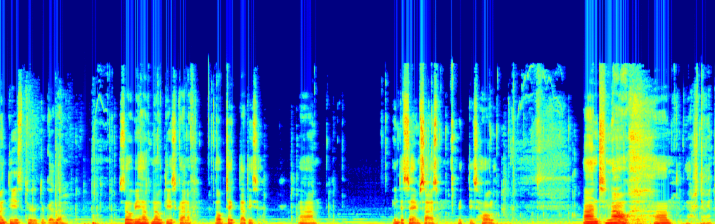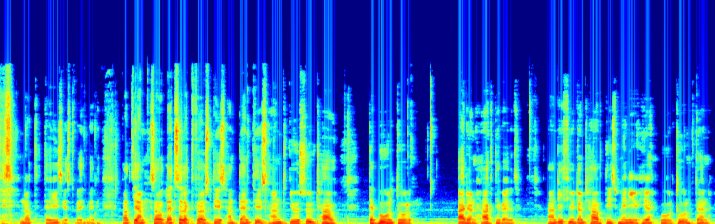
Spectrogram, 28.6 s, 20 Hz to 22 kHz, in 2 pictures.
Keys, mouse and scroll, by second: 1.0 ctrl+j, 1.7 a, 2.7 ctrl+s, 2.7-5.1 drag, 3.2 ctrl+s, 4.1-5.7 middle drag, 4.1-6.5 right drag, 5.1 Tab, 5.7 Tab, 6.5 g, 7.8-19.2 middle drag, 8.3 a, 8.7 ctrl+s, 8.7-10.3 drag, 10.3 ctrl+s, 12.6 ctrl+s, 16.8-28.6 right drag.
